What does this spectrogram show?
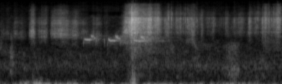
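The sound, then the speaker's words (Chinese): Birds sing in the trees: a few short, high chirps and whistles come over a steady, rumbling background noise, with one brief louder rustle in the middle and no one speaking. “还有几种别的鸟。”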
